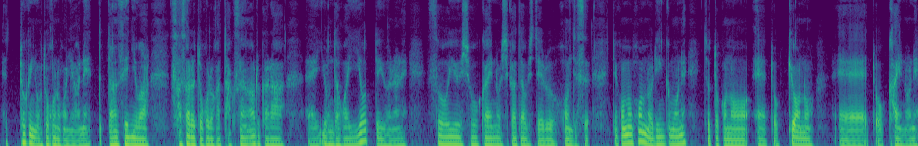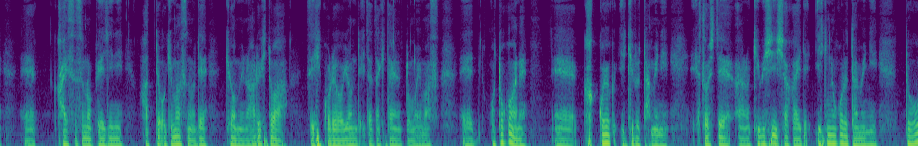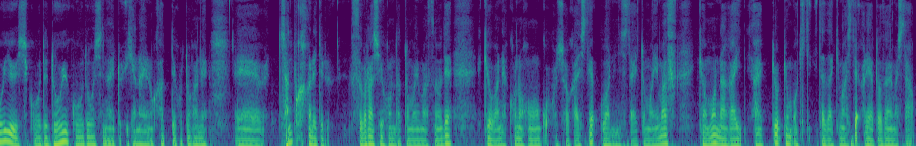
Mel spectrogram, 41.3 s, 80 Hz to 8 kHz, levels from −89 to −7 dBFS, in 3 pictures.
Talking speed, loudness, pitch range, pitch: 415 characters per minute, -31 LUFS, 85-105 Hz, 95 Hz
